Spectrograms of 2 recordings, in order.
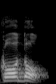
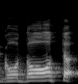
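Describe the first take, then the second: First: The final t is left silent. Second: The final t is pronounced. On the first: The speaker calls it right. "यहां पर टी को silent रखना, waiting for गोदो ऐसा पढ़ना है" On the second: The speaker calls it wrong. "गोदोत ऐसा नहीं पढ़ना है"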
